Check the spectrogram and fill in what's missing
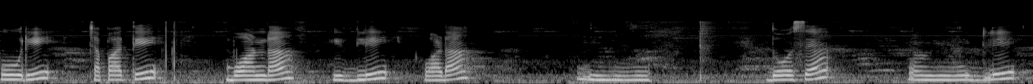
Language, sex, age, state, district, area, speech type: Telugu, female, 30-45, Andhra Pradesh, Nellore, rural, spontaneous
